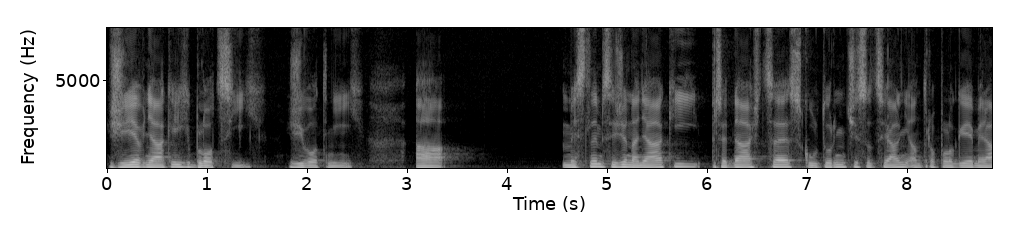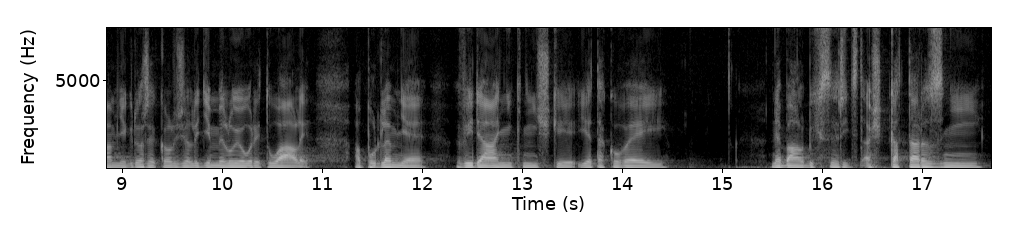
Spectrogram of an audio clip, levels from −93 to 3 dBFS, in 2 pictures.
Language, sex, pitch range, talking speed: Czech, male, 105-115 Hz, 130 wpm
